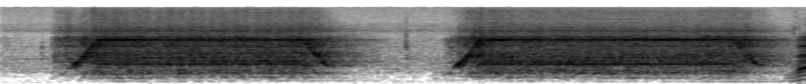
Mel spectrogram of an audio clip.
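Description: CNC plasma table's gantry drive motors jogging the gantry at maximum hand speed, twice: each run is a whine that rises in pitch as it speeds up, holds steady for about a second, then falls away as it slows to a stop.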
